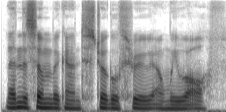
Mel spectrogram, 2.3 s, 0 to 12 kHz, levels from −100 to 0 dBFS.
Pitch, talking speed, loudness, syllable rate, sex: 125 Hz, 290 wpm, -19 LUFS, 6.6 syllables/s, male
